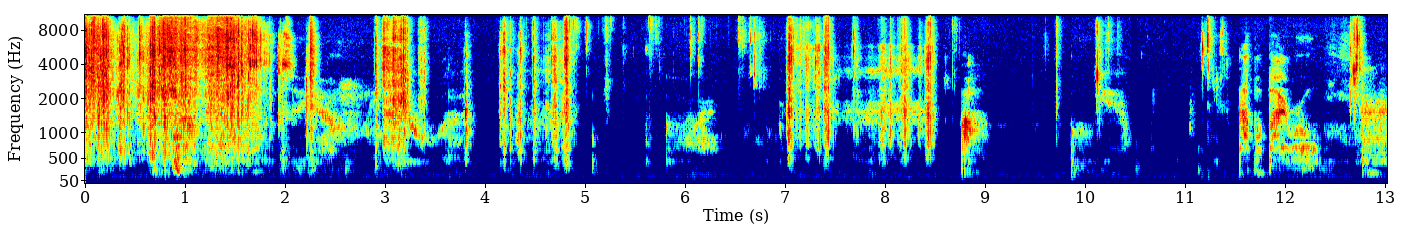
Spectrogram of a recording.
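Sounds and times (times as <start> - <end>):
crunchy food chewing: 4.2 - 8.8.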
